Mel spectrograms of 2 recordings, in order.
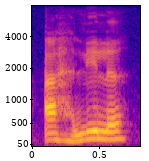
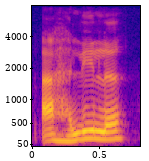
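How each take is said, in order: Both takes have the same delivery.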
